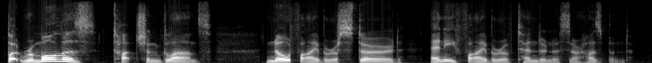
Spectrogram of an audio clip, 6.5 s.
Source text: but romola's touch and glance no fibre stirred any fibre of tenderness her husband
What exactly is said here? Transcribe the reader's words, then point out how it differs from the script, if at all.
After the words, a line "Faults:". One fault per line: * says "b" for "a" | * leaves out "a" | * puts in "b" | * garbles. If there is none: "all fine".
but romola's touch and glance no fibre stirred any fibre of tenderness her husband
Faults:
all fine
